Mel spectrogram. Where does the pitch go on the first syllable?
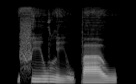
high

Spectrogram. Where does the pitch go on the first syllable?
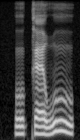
low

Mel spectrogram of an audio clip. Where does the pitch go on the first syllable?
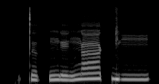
low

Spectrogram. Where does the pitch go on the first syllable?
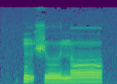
falling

